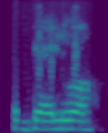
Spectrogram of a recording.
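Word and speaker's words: Galois: हैं इसके बारे में प्रोनंसिएशन एक्स्ट्रा गलवा गलवा तो मैं केवल ये कहना चाह रहा था थोड़ा फ्रेंच जितने भी वर्ड है उनमें ध्यान रखिएगा उनके स्पेलिंग कुछ और होती है पढ़ते समय कुछ और पढ़ते हैं और फादर ऑफ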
